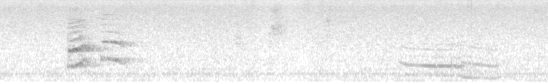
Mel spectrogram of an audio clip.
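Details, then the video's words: A Devon Rex cat carrying toys around and seeking attention gives two short meows, the first quick and warbling, the second drawn out and falling. "Devon Rex cat makes funny sounds"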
